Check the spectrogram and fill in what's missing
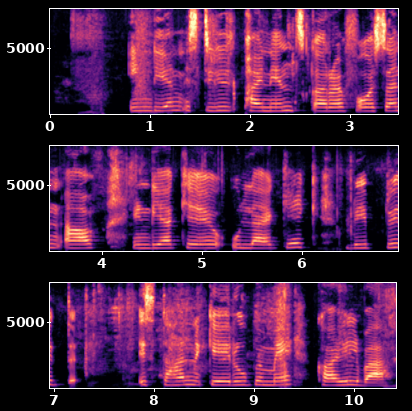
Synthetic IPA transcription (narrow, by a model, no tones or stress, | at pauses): ɪɳɖijənsʈiːlpʰaːɪnẽːnskəɾəfoːsənaːfɪ̃ɳɖijakeʊlakekbɪpɾɪt̪ | ɪst̪ʰaːnkeɾuːpmẽkʰaːɦɪlbaː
